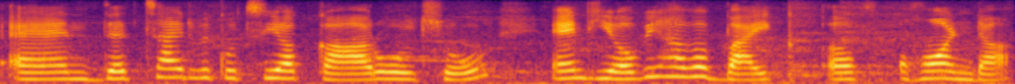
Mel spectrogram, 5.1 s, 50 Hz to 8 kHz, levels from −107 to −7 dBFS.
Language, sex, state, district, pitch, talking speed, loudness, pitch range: English, female, Haryana, Rohtak, 250 Hz, 215 wpm, -18 LUFS, 230-270 Hz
